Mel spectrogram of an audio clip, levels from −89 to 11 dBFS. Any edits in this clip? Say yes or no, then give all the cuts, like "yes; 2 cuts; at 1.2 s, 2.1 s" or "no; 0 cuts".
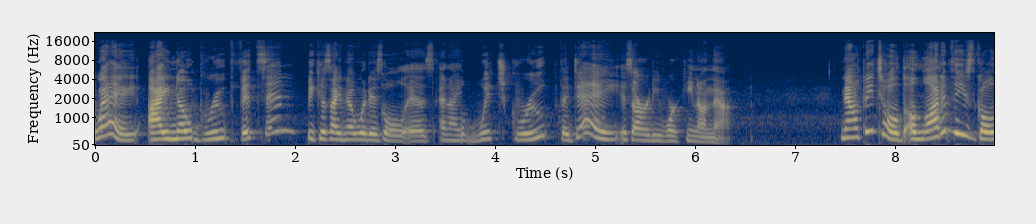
yes; 6 cuts; at 1.0 s, 1.4 s, 2.9 s, 3.7 s, 4.6 s, 7.7 s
